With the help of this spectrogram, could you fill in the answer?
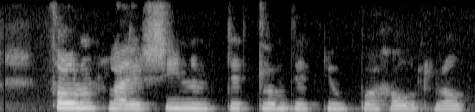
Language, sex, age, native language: Icelandic, female, 11, Icelandic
